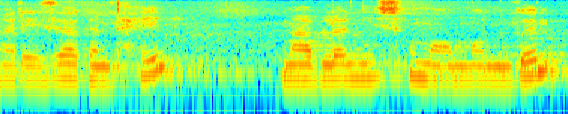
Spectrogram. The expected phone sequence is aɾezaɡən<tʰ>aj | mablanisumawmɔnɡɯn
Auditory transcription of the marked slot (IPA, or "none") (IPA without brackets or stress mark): tʰ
